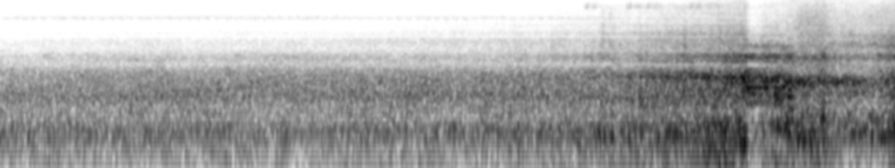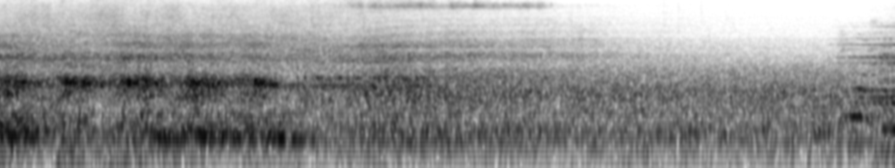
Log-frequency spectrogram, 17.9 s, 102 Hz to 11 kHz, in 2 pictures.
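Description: JR Kyushu 885 series electric express train passing: the rumble of its wheels on the rails builds as it approaches, is loudest about halfway through as the cars go by, then fades as it moves away.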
